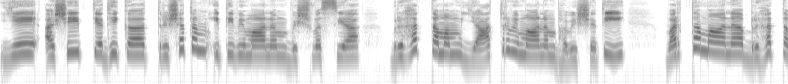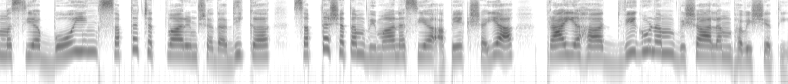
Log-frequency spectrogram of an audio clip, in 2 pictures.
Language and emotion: Sanskrit, neutral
